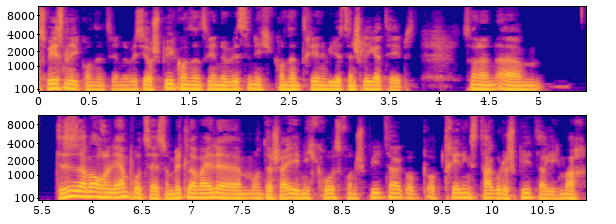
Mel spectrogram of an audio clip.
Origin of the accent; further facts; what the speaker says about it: Augsburg, Bavaria, Germany; als Augsburger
